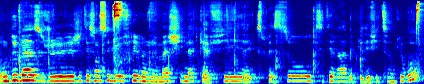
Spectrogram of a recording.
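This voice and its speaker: Noticeable background noise sits behind a woman at medium pitch. She keeps a fairly even intonation. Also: moderate pace. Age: 20s. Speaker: budgeting vlogger. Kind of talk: casual vlog talk to camera. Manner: halting, many fillers.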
